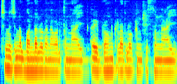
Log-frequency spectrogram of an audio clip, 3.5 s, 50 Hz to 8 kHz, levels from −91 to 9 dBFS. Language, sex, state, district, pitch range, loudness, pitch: Telugu, male, Telangana, Mahabubabad, 105-115 Hz, -17 LUFS, 110 Hz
